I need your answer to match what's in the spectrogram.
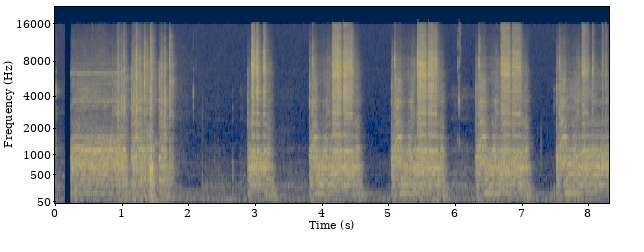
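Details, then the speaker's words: Commodore MPS 1500C color dot matrix printer from the 1980s, driven by an Amiga, color cassette just installed: rasping buzzy print passes about a second long with short gaps between lines; printer works normally. "yes look at that this printer works just fine look at that"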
